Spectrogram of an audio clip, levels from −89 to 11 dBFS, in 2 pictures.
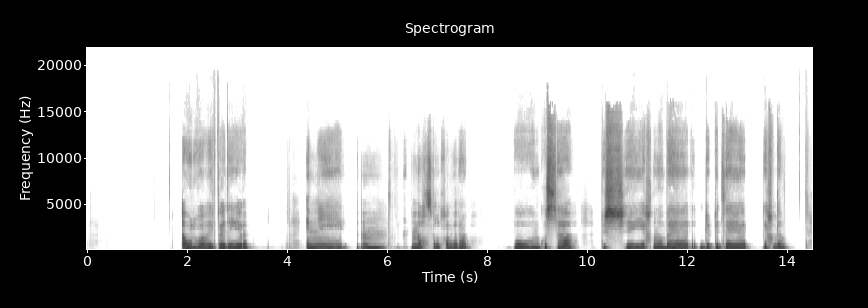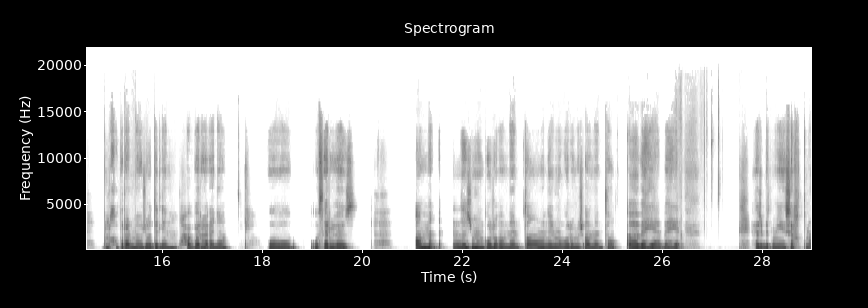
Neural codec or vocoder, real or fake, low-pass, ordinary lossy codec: codec, 44.1 kHz, 7.8 kbps, DAC; fake; 19.8 kHz; MP3, 96 kbps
